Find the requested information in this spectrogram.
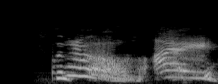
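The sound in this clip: Grunting and groaning come as two long, drawn-out vocal moans separated by a brief pause. Each is loud and sounds alone, sliding gradually downward in pitch.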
